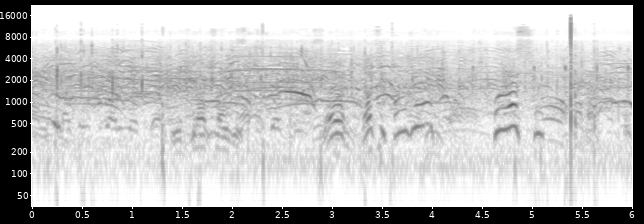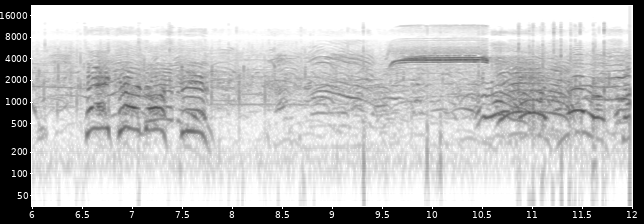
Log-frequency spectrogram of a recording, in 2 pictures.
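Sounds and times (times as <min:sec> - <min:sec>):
spectators shouting: 0:00.0 - 0:12.0
referee's whistle: 0:09.5 - 0:10.8.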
